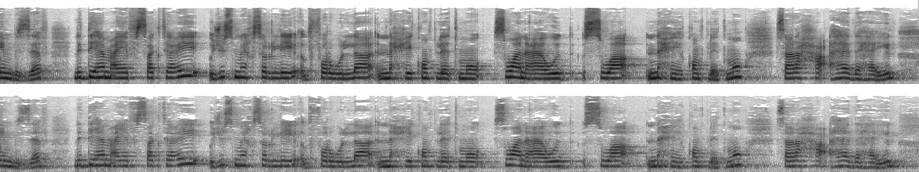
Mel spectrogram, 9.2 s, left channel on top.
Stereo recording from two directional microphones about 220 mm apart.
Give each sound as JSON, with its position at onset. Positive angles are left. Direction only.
{"t": 0.0, "sound": "a woman's voice", "side_deg": 40}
